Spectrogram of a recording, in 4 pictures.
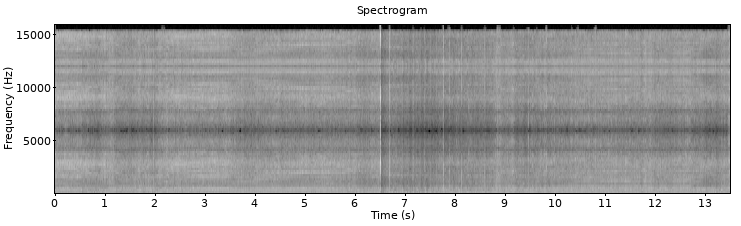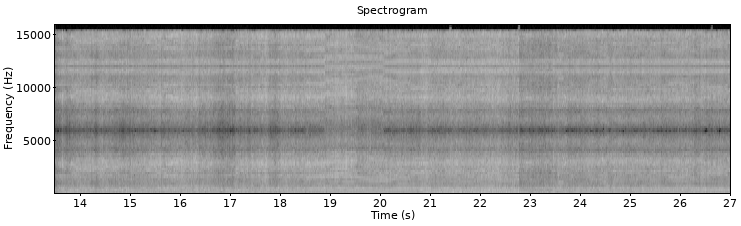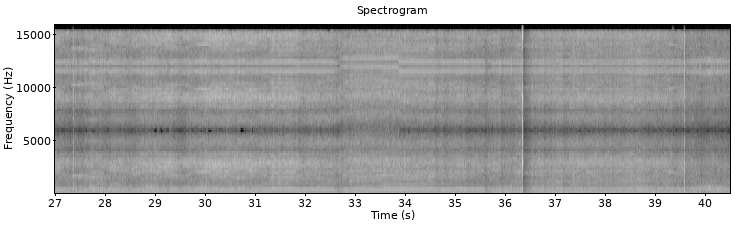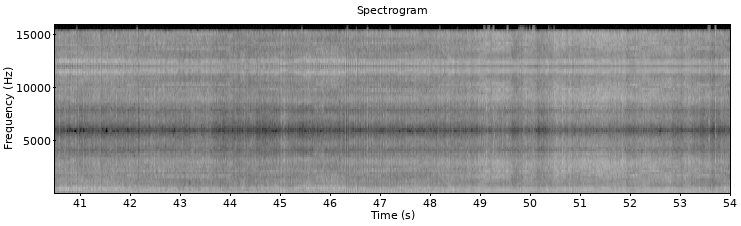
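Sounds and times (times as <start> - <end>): quad engine revving: 0.0 - 54.0.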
